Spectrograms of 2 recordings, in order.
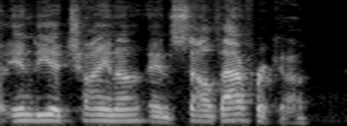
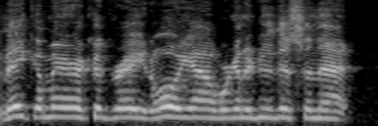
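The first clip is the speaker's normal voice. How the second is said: mock fired-up, high-pitched yelling; 7 semitones higher than usual. Retelling Trump standing up there, imitating Trump screaming. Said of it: "he's standing up there screaming".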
